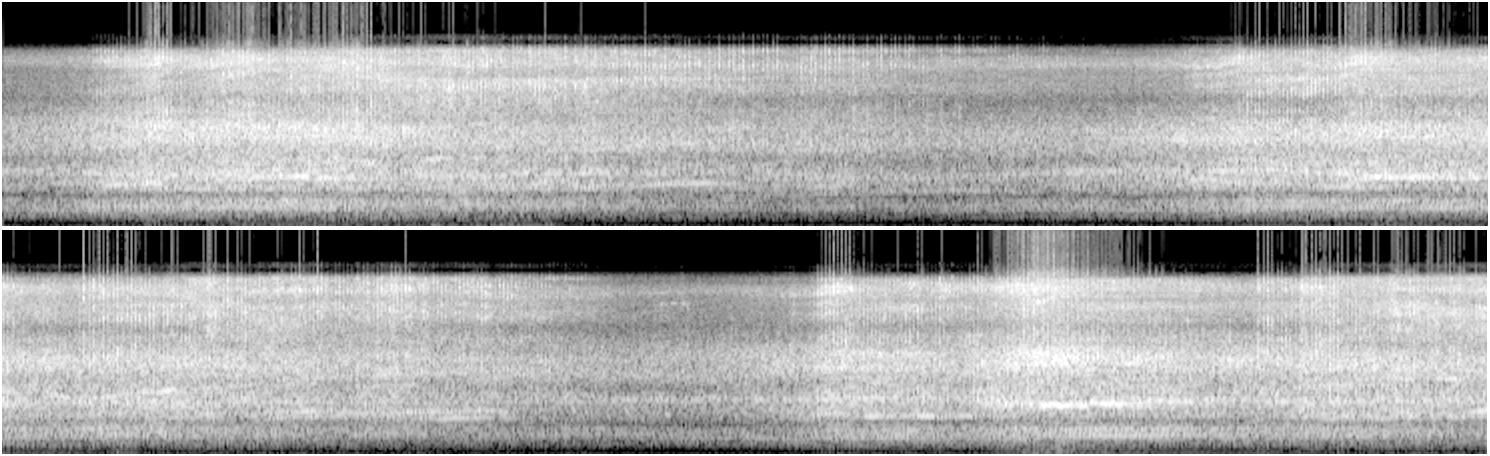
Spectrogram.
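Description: Go-kart engines buzzing as several karts drive round the track. The sound swells louder three times as groups of karts pass close by.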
